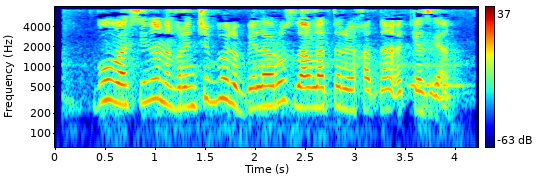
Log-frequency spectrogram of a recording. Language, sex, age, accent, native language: Uzbek, female, 19-29, Buxoro, Uzbek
